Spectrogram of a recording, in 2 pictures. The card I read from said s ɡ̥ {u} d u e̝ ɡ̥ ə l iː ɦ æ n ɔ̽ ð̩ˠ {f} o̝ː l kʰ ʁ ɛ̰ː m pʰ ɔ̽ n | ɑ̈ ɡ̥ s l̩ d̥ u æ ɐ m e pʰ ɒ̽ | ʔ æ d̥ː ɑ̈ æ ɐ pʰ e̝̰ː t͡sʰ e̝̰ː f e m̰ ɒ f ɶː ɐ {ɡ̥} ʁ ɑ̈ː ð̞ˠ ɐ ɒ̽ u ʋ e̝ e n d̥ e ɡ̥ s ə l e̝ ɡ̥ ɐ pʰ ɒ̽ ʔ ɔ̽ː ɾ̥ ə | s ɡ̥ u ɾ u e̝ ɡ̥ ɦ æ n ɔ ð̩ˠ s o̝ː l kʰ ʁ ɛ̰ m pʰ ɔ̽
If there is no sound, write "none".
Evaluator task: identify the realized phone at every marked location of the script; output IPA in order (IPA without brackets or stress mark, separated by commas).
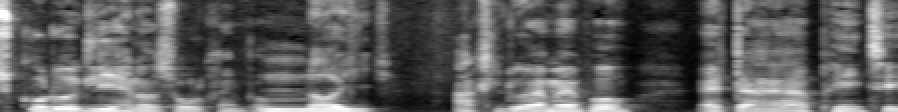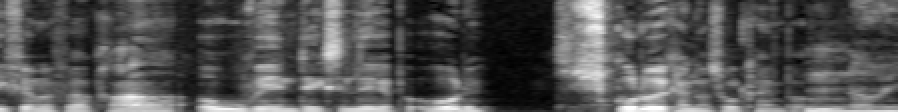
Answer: u, s, ɡ̥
